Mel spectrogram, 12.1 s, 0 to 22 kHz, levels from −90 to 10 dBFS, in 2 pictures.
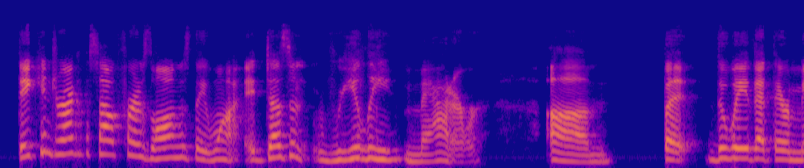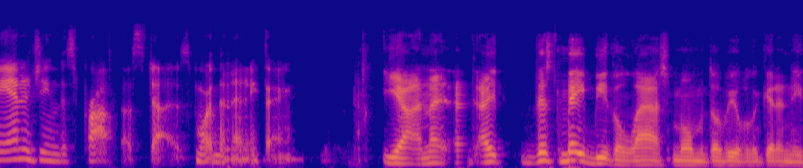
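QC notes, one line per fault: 6.85–10.58 s repeated packet loss (robotic sound) after "that they're managing this": choppy sound with gaps up to 86 ms, each lost packet patched by extending the previous audio.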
